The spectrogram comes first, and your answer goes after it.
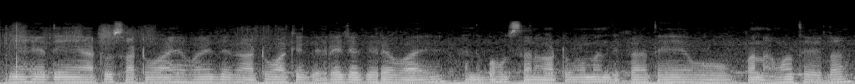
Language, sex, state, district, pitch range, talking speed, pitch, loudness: Chhattisgarhi, male, Chhattisgarh, Bilaspur, 110-115 Hz, 180 wpm, 110 Hz, -17 LUFS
